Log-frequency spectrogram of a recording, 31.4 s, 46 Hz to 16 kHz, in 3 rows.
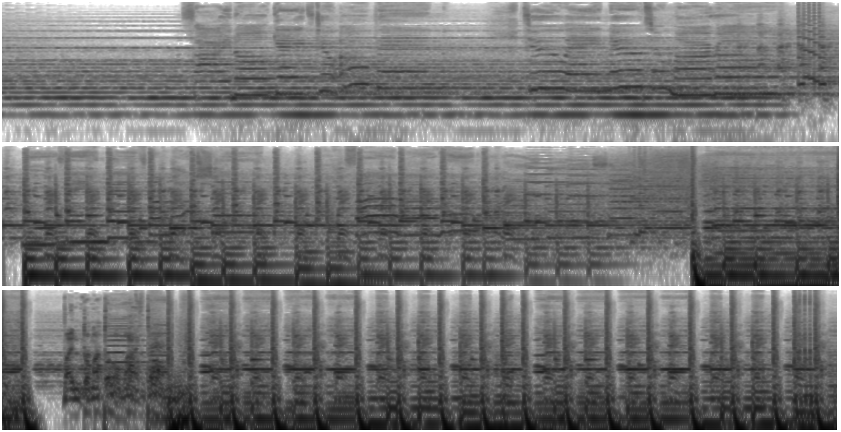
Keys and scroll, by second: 4.2 Down, 5.4 Up, 7.8 space.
